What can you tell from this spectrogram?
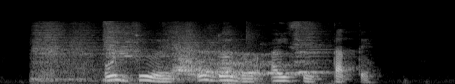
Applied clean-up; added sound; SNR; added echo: none; Drawer open or close; 10 dB; none.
